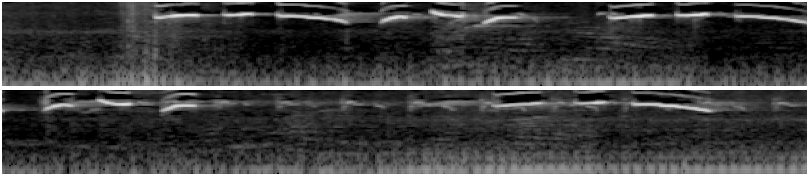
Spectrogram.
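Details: Kolibri wulung (Van Hasselt's sunbird), muncang daun type, singing busily in thin, very high whistled notes, each a short arching sweep, delivered in quick bursts with brief pauses and a faint low hum beneath.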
